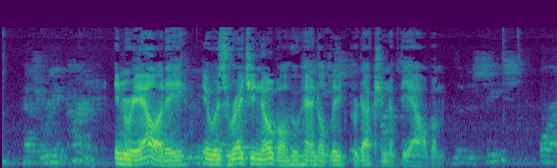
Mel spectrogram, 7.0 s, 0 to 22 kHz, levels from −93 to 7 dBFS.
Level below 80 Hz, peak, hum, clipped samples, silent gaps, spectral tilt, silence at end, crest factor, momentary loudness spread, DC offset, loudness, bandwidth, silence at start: -44 dBFS; -2 dBFS; none; under 0.1%; none; -5.5 dB/octave; 0 s; 18 dB; 23 LU; under 0.1%; -17 LUFS; 11.5 kHz; 0.05 s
